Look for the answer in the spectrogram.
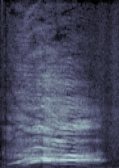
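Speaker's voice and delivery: loud high delighted gasp; sharp shrieking gasp of delight. Real, not acted. Sees stenciled edges.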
